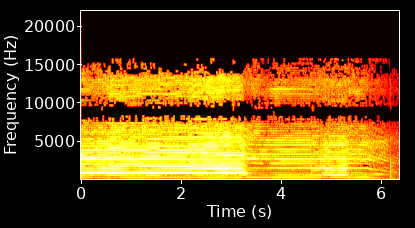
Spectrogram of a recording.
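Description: Oscillating multi-tool buzzing steadily as its blade cuts through a wooden board. About three seconds in the buzz drops in level and shifts slightly in pitch, and near the end the motor winds down with a falling pitch as it is switched off.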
